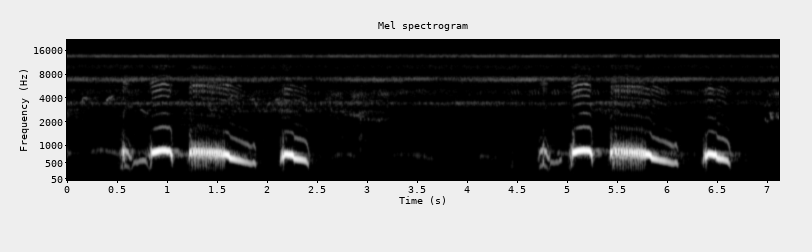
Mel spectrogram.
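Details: Spotted dove, 'kuk 2' style, kept to coax other doves into calling: two full phrases about four seconds apart, each with rising hooked hoots, a drawn-out buzzy falling coo and a final short hoot.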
